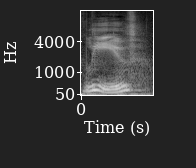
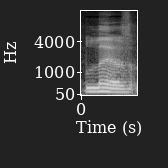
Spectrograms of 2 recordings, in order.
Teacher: Our E vowel that we were looking at, the tongue fills up all of the mouth. The I vowel, the tongue is a little lower and more relaxed.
